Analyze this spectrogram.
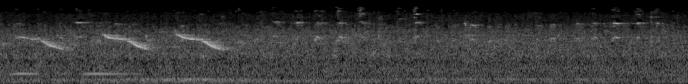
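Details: Downy woodpecker calling three times in quick succession, each note a high, thin downward slur, followed by a few faint distant chirps against a steady background hiss.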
